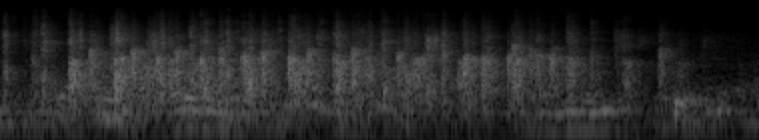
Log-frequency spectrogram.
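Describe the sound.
Applause from an audience welcoming a singer and her accompanist at a live music event. Many claps form a dense, steady patter that stays loud and even, then thins slightly toward the end.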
